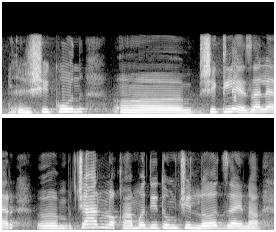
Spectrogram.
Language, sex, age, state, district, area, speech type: Goan Konkani, female, 30-45, Goa, Sanguem, rural, spontaneous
